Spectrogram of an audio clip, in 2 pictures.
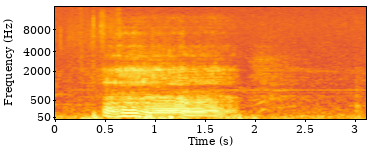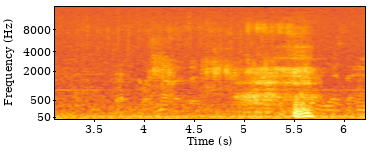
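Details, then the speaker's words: Father asleep, snoring very loudly: a long, loud, rattling snore on a breath in, then a second shorter snore a few seconds later over faint room hum; snoring. "Yeah, you were snoring so loud."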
